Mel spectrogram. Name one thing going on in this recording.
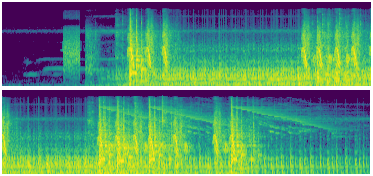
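Shots fire and targets burst with loud electronic pops.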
